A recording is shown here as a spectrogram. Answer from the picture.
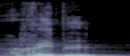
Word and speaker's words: rébus: on sait bien que on a toujours du mal avec regus sans savoir s'il faut prononcer le s ou s'il faut le laisser muet il y a tout un débat à ce sujet n'est-il pas plus exact de dire rébus en tout cas au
